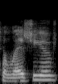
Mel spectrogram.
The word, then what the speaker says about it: Taleggio: Did I pronounce that Mm-hmm. correct? Taleggio cheese.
